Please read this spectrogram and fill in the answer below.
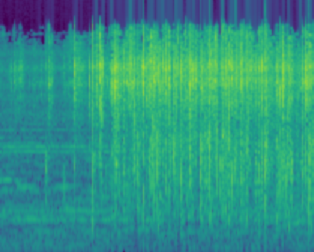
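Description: Background music with steady held notes; from about a second in, a small audience starts clapping and keeps on, louder than the music.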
